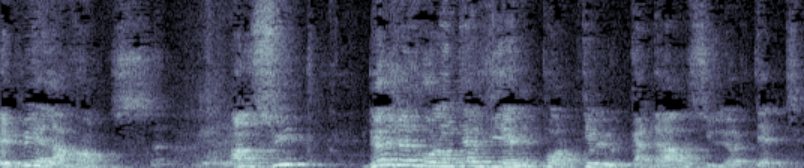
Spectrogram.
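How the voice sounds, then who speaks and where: The pitch swings very widely while the delivery stays at a fairly slow pace. Noticeable background noise runs underneath. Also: man. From Burkina Faso. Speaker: storyteller. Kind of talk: live storytelling performance to audience. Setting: theatre stage, live audience. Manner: lively, humorous, interactive.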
